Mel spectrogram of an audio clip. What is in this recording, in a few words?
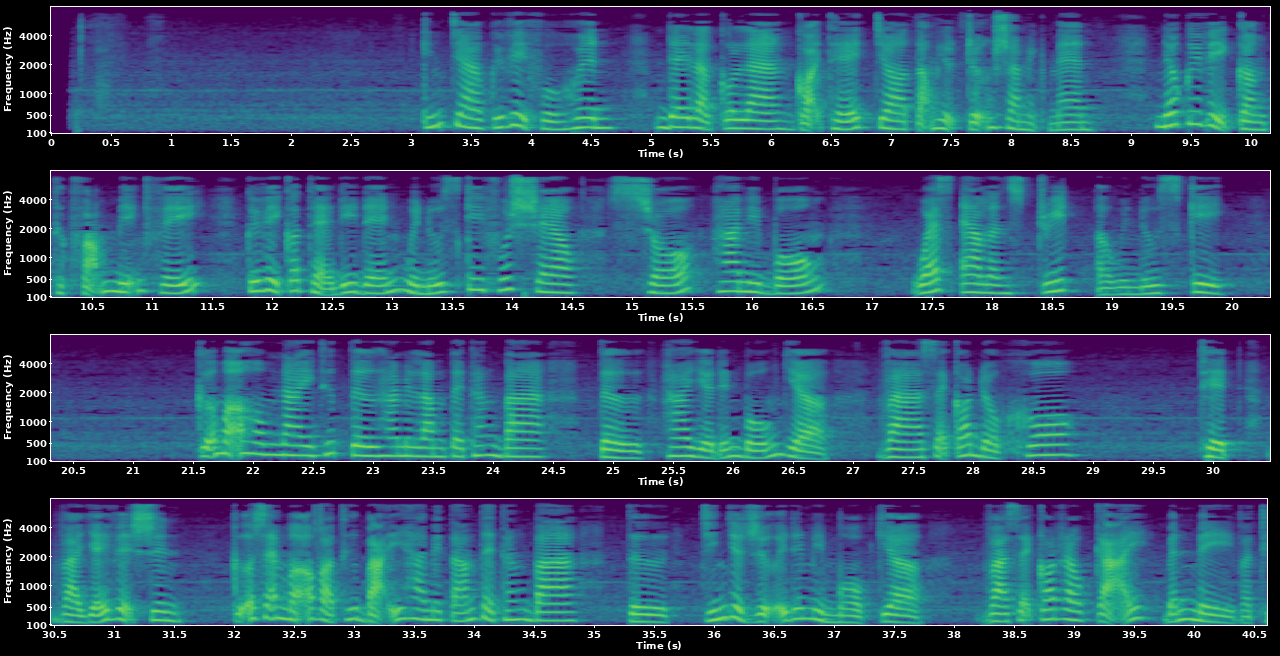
vietnamese; Food-shelf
